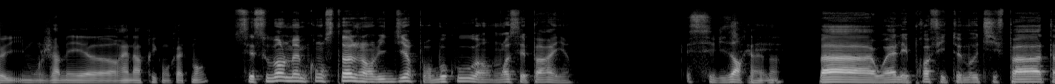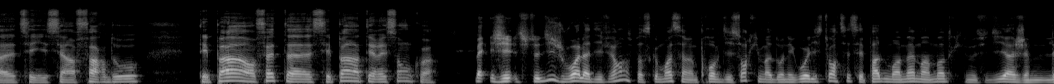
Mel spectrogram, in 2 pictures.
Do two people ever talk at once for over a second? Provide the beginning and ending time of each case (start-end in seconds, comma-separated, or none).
none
